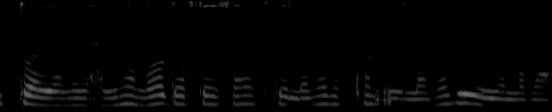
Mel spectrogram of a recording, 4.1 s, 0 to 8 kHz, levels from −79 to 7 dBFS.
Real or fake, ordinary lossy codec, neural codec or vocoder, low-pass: real; none; none; none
